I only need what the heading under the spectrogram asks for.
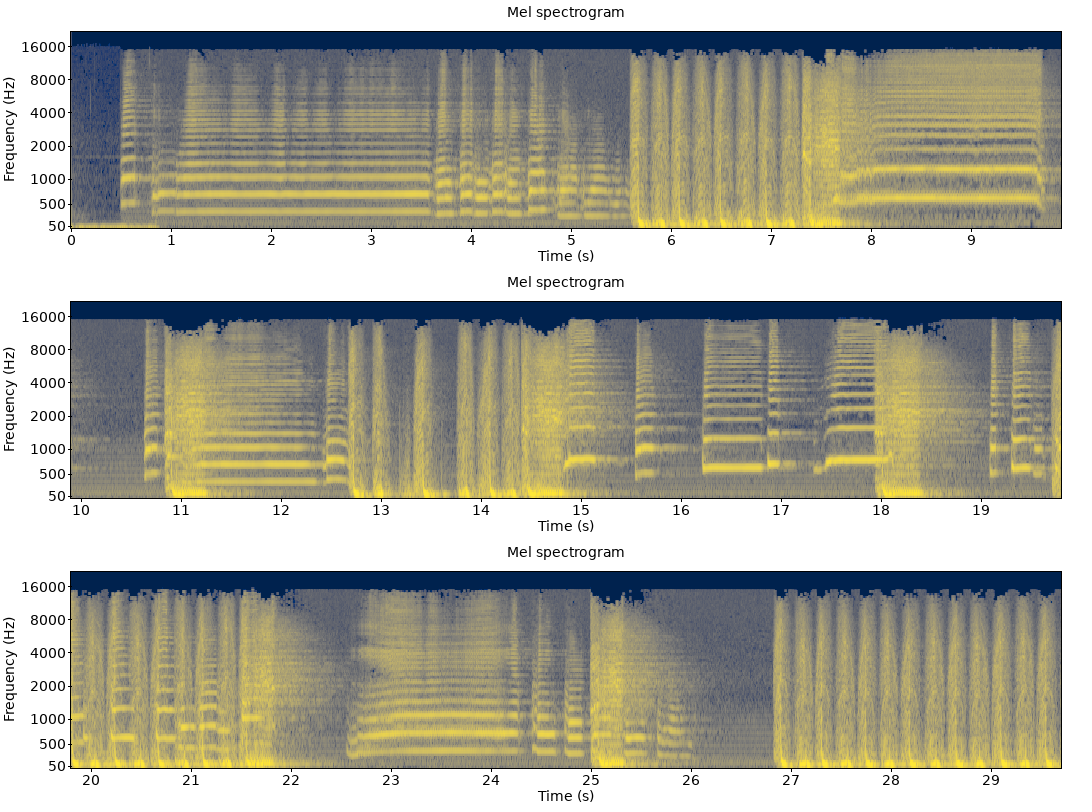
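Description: A loud hip-hop instrumental intro, with bright sustained melodic notes broken up by punchy bursts and rhythmic record scratching. There are no vocals yet, and the beat stays prominent throughout.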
